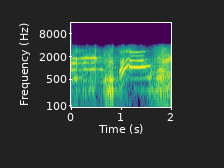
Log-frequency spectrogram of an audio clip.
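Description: Two high-pitched shouted whoops from spectators, one at the start and one about a second in, each rising sharply in pitch and then held for about half a second, cheering on a dancer.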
